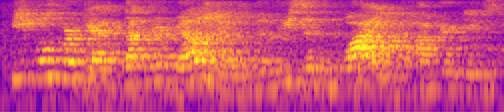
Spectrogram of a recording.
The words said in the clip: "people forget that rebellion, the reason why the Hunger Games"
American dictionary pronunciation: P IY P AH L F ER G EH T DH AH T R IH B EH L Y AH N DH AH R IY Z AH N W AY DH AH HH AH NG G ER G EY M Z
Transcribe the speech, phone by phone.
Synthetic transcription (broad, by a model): P IY P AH L F ER G EH T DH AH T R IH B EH L Y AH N DH AH R IY Z AH N W AY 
